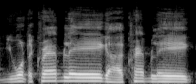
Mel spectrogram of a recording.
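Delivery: high, loud mock Chinese-accented English; imitated Chinese accent. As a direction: put on a Chinese buffet worker's accent. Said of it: "that's how he talked".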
